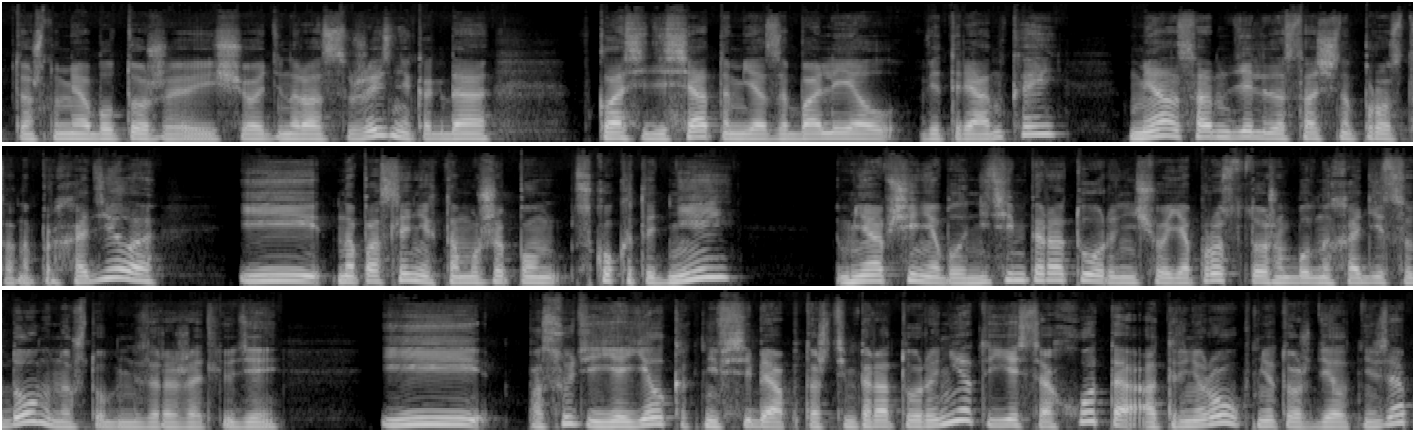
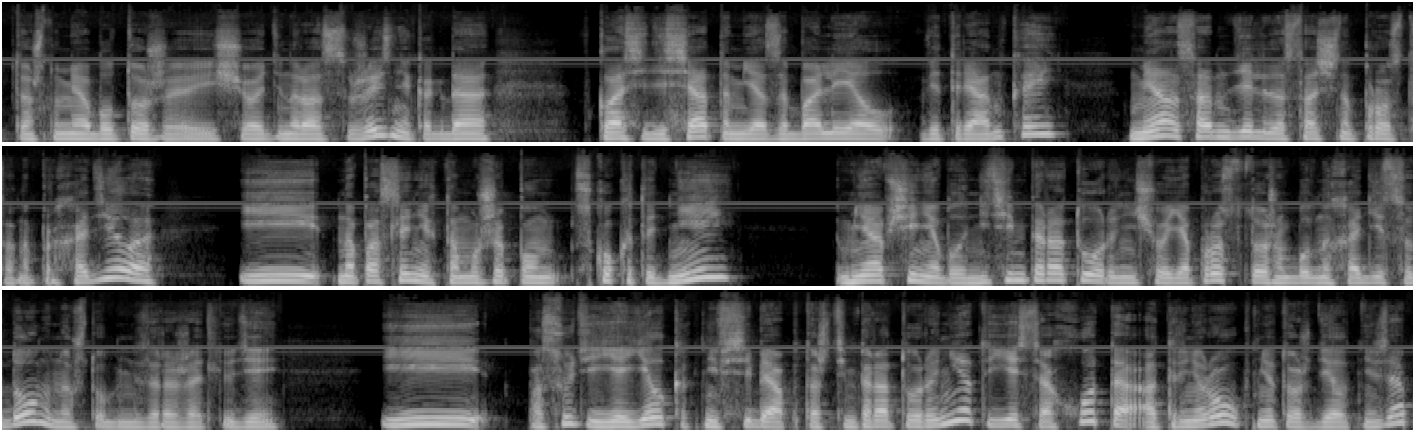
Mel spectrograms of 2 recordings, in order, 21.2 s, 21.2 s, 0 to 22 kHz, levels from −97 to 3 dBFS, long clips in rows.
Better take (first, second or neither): first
